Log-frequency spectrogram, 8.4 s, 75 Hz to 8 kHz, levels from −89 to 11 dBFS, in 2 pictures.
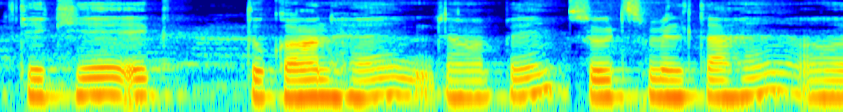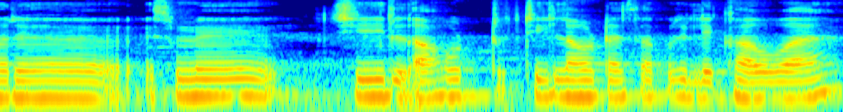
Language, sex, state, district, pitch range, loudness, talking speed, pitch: Angika, male, Bihar, Begusarai, 140-155 Hz, -20 LUFS, 140 wpm, 145 Hz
